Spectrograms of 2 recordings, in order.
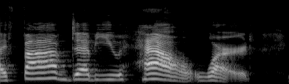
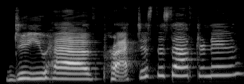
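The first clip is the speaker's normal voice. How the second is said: higher, louder question, "afternoon" held up; questioning inflection; 5 semitones higher, 7 dB louder than usual. Shown as a demonstration. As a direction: ask brightly, pitch raised through "afternoon". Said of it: "notice the inflection of the question".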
